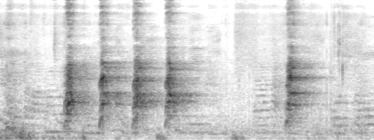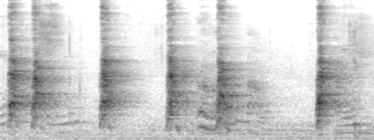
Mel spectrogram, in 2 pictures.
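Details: Series of about a dozen harsh, loud dog barks, often in quick doubles, spread irregularly over eleven seconds, with short quiet gaps between bursts.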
